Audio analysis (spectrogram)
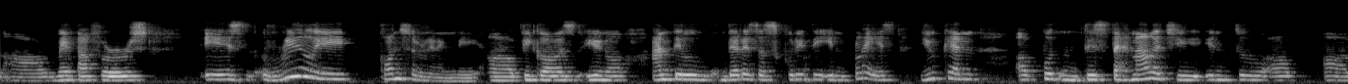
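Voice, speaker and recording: A woman from Indonesia with an Indonesian accent, giving casual, halting interview answers as a podcast guest. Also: mid-range voice. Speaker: podcast guest, security professional and student. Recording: muffled, distant microphone.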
